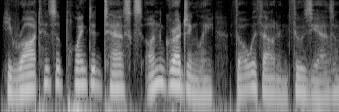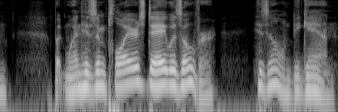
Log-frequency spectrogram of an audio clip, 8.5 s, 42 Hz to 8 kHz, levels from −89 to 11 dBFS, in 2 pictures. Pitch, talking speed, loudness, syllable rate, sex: 120 Hz, 135 wpm, -19 LUFS, 4.2 syllables/s, male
